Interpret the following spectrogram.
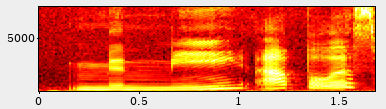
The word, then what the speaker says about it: Minneapolis: we were in Minneapolis which I believe it is an eapolis not many Annapolis but I can't get out of my head that it is Minneapolis because it rhymes with Indianapolis because of the Twin Cities sure think of it as Annapolis but a mini one Minneapolis Minnesota it's just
